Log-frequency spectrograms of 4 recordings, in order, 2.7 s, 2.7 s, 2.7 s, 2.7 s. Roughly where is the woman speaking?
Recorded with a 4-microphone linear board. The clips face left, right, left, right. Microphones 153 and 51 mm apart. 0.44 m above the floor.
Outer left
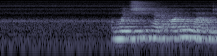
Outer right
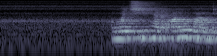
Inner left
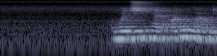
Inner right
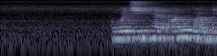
Centre.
